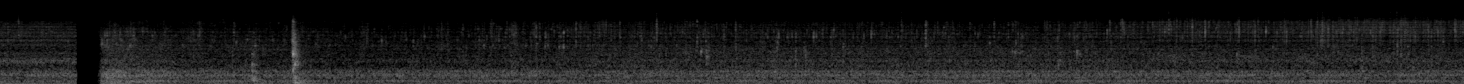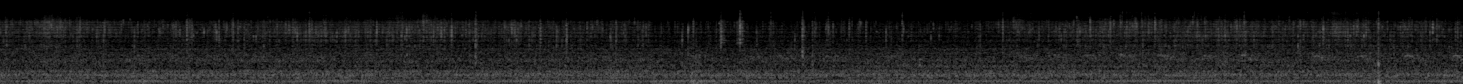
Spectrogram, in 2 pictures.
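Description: Bacon sizzling in a frying pan on a small propane camp stove, a steady hiss. There is a brief dropout just under a second in and a sharp click about three seconds in.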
